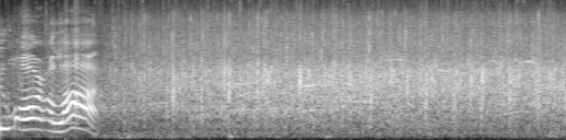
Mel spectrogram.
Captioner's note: audience applauding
